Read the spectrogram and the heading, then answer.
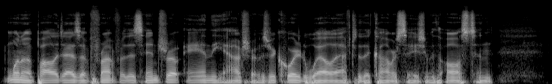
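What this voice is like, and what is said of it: Rough, sick-sounding voice. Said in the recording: “Regardless of what my voice sounds like ... fall apparently has set in, and with that comes whatever has happened to my throat”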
